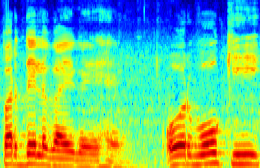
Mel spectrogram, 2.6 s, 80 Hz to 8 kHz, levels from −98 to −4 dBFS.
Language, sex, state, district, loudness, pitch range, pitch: Hindi, male, Punjab, Fazilka, -13 LUFS, 115-165 Hz, 160 Hz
